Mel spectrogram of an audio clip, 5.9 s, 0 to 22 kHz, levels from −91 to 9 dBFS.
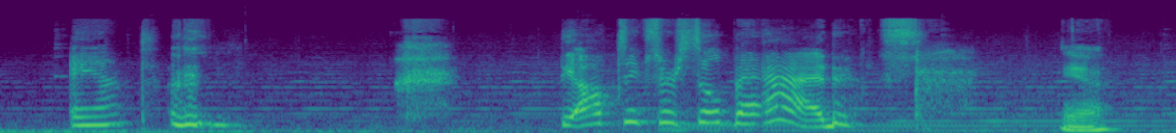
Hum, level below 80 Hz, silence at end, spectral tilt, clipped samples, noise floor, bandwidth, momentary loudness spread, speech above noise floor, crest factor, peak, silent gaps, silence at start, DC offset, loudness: none; -46 dBFS; 0 s; -4.5 dB/octave; under 0.1%; -46 dBFS; 12.5 kHz; 17 LU; 25 dB; 18 dB; -6 dBFS; none; 0 s; under 0.1%; -23 LUFS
